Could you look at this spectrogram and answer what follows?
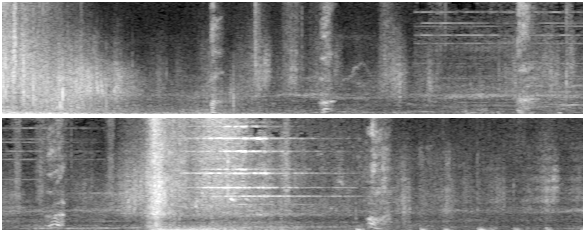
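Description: Confringo fire spells bursting in the video game Hogwarts Legacy, heavy booming blasts with one big explosion mid-way, followed by a string of shorter thuds; a voice talks over parts of it.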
